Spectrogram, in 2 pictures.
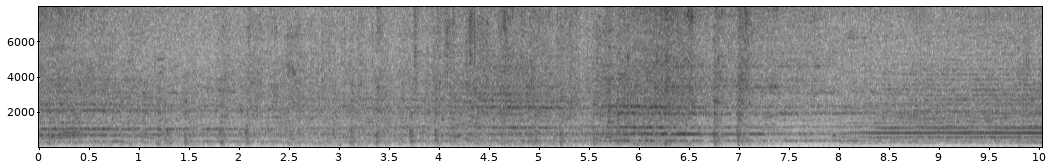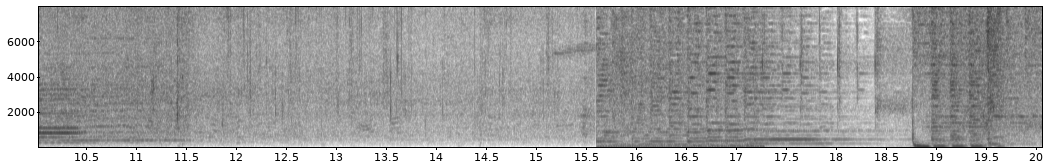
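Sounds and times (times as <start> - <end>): train horn long blast: 0.0 - 2.3, 4.3 - 11.7, 15.6 - 18.4
train wheels clattering over rail joints: 0.8 - 7.9.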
